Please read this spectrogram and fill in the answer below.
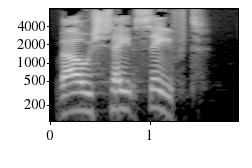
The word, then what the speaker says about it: vouchsafed: All those that are justified, God, I can't even say it, vouchsafed. How do you say that? Vouchsafed. Vouchsafed. Vouchsafed. V-O-U-C-H. Vouchsafed. But it's one word. So if you say, he vouchsafed, that's two words. It's safe. Vouchsafed.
